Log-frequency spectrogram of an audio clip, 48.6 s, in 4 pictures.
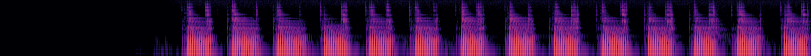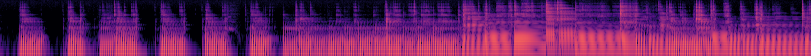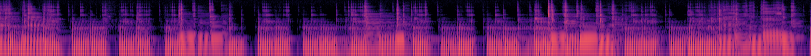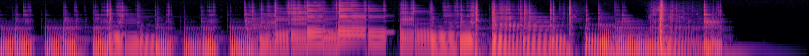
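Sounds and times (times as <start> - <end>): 
bass: 2.5 - 48.6.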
